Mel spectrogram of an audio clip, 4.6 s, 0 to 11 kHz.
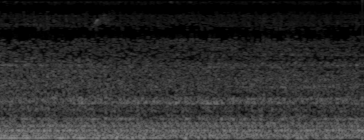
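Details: Steady low rumble from a Consul CWL16 top-load washer on spin after replacing the tub support damaged by a worn bearing, with no knocking or banging from the tub; normal spin cycle.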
